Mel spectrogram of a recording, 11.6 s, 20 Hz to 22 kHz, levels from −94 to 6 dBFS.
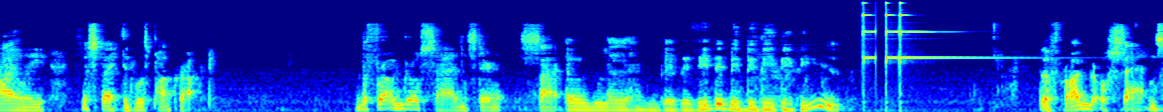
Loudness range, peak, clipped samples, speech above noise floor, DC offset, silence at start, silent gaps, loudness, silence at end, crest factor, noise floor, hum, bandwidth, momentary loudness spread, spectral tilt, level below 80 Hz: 8 LU; -10 dBFS; under 0.1%; 39 dB; under 0.1%; 0 s; none; -28 LUFS; 0 s; 20 dB; -68 dBFS; none; 19 kHz; 13 LU; -4.5 dB/octave; -68 dBFS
